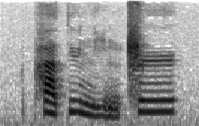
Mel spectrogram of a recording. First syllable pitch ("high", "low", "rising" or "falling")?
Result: falling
